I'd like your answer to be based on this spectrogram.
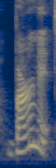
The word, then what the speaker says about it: Burnet: Our last son had went off to college, and so he, my husband, was working every other week in uh, Burnet, Texas. They say Burnet, darn it, gotta learn it. because I said Burnett, and they were like immediately uh, taught me the correct way to pronounce that.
